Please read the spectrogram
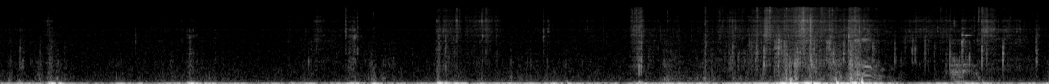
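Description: Footsteps and scrambling through dry brush and loose stones: twigs crackle and stones knock and crunch, over a low rumble of camera handling. The loudest, roughest stretch comes about eight seconds in.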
